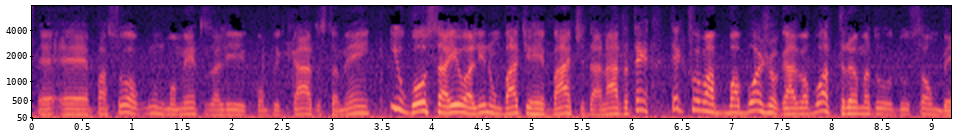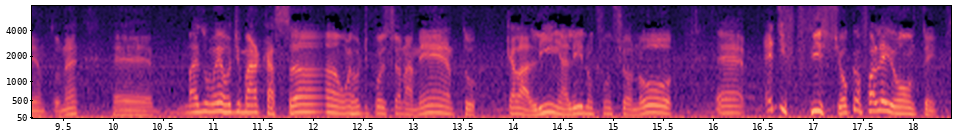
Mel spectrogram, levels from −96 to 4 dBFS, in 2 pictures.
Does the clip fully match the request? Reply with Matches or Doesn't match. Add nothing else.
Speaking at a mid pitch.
Matches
